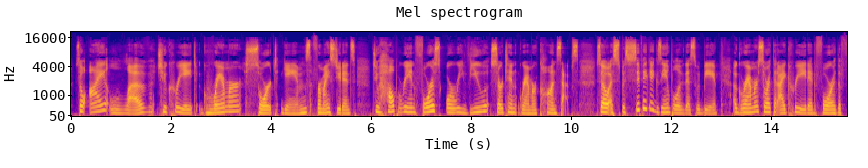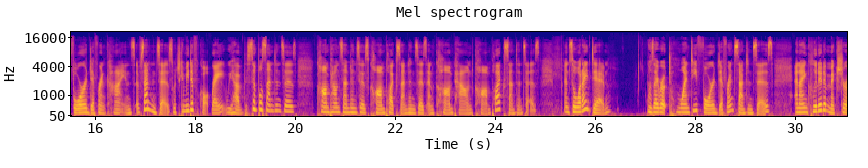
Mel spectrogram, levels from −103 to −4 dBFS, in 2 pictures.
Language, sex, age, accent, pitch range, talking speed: English, female, 20-39, American, 165-215 Hz, 145 wpm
